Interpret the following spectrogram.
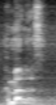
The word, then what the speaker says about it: Jimenez: Jimenez. So pronounce it like an H.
